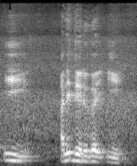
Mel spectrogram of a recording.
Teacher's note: तालुस्थानापासून म्हणजे घसा, जीभ आणि घशाचा जो वरचा वांगेंद्रियाचा जो वरचा भाग आहे त्या वरच्या भागाला स्पर्श करून ज्या स्वरांचा उच्चार केला जातो त्या स्वरांना तालव्य स्वर असे म्हणतात. म्हणजे तालूच्या साह्यानं ज्यांचा उच्चार होतो त्यांना तालव्य स्वर असे म्हणतात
